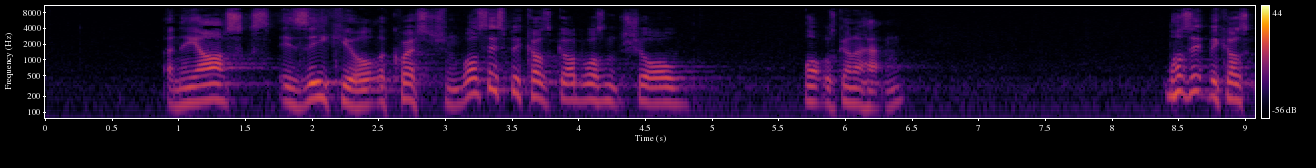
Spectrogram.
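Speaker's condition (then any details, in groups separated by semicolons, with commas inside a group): No condition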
